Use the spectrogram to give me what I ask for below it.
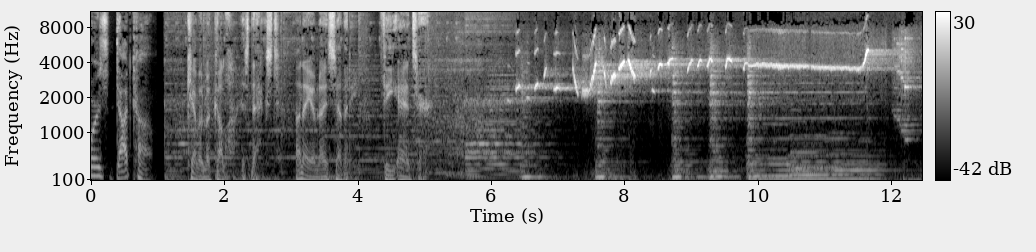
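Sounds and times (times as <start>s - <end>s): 
speech: 0.0s - 5.8s, 6.4s - 6.9s
soft instrumental backing music: 1.1s - 11.2s
person whistling a tune: 7.7s - 12.4s.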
